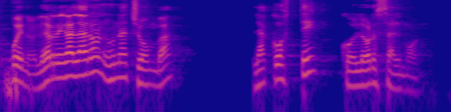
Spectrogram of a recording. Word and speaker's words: Lacoste: regalo era una chomba lacoste se pronuncia lacoste no la es el final es muda pero nosotros leemos lacoste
